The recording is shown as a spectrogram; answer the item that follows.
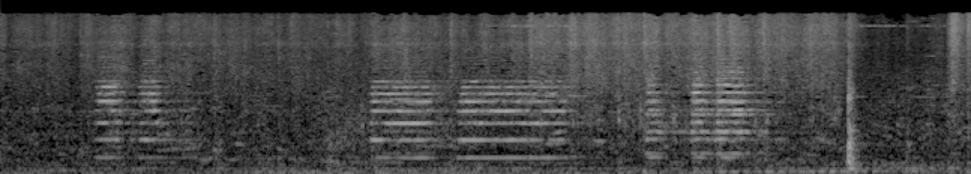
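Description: Vehicle horns honking in street traffic over a steady low traffic rumble: a short toot about a second in, longer blasts from about two and a half to three and a half seconds, and another shortly before five seconds. A single sharp knock near the end is the loudest sound.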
